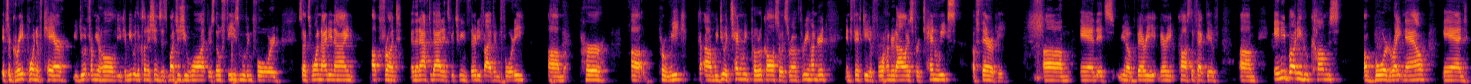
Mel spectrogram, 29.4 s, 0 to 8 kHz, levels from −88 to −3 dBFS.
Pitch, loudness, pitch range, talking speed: 160 Hz, -22 LUFS, 150-170 Hz, 185 wpm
